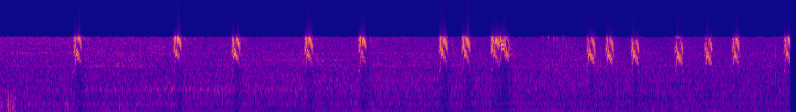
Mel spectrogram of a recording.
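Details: Little sparrow nestling begging for food while a parent feeds it. Crisp high chirps start spaced about a second apart, then quicken into a rapid, regular series toward the end over steady low hum.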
